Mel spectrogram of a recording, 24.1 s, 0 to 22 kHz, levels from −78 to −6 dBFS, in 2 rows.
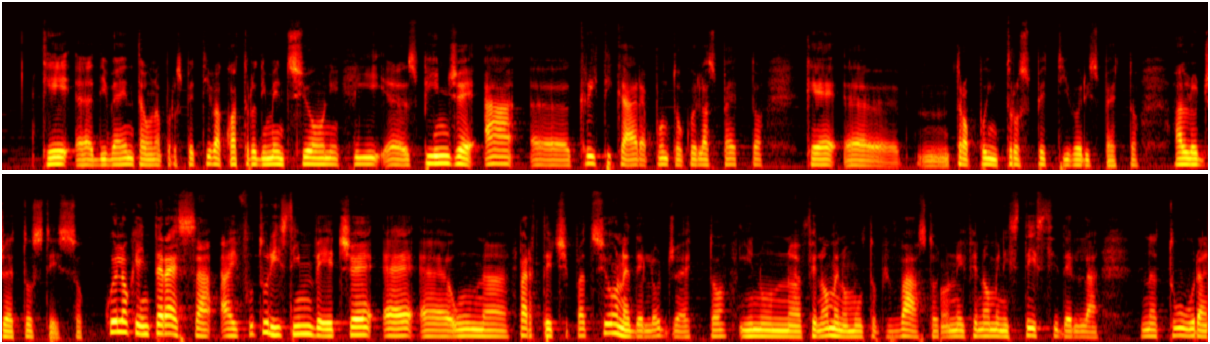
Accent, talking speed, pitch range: native, 100 wpm, 130-155 Hz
